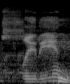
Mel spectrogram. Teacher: صاد کو پور پڑھیں گے اور را باریک پڑھی جائے گی کیوں؟ را کے نیچے زیر ہے, اور وقف کی صورت میں یہ مد عارض وقفی ہوگا, اس میں طول توسط قصر تینوں جائز ہے.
